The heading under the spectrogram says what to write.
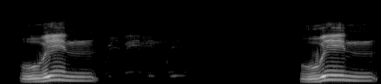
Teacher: আগে ঠোঁট গোল হয়ে ওয়াও হবে, তারপরে নিচের দিকে ঠোঁট ভাঙার পরে এটা জের হয়ে যাবে।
